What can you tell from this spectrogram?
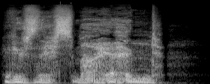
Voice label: hit, en; cookie run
